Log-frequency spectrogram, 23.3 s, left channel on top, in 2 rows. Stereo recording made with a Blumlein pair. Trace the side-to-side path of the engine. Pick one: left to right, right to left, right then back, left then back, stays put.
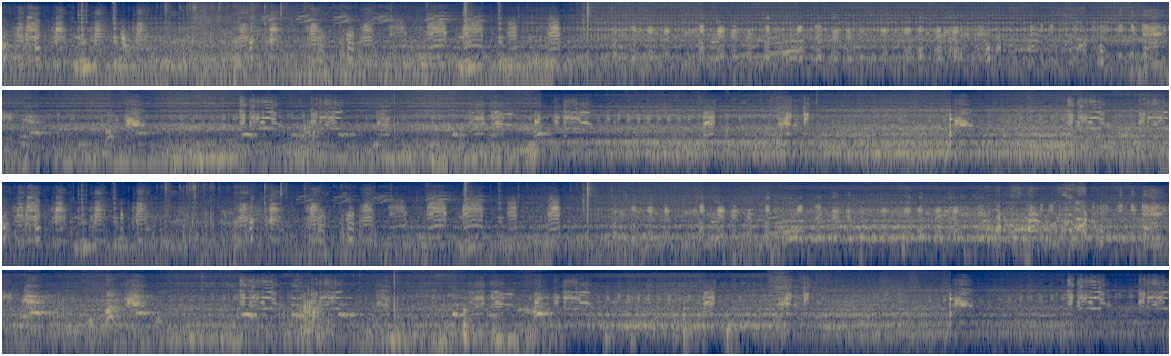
stays put.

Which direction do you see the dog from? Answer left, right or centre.
right.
